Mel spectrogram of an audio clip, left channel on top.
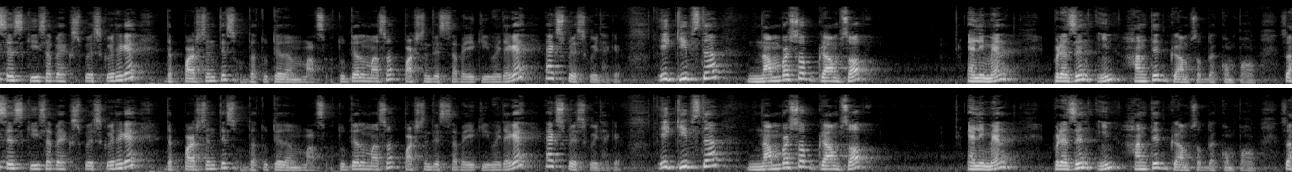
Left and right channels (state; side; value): normal; both; correlation 0.88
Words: কি হিচাপে এক্সপ্ৰেছ কৰি থাকে the percentage of the total mass of percentage হিচাপে কি হৈ থাকে এক্সপ্ৰেছ কৰি থাকে it gives the numbers of grams of element present in 100 grams of the compound. So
